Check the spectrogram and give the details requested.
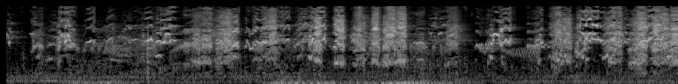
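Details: Wild Australian sulphur-crested cockatoos, friendly birds coming for food and attention; harsh, broadband screeching squawks in bursts, several overlapping, with a faint low hum beneath.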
